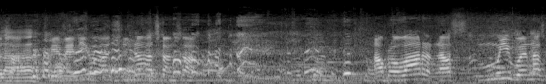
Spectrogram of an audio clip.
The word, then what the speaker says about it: Changsha: Changsha. Sunshine. No, Changsha. Changsha. C-H. C-H. Changsha. Changsha. Changsha. They spell it Changsha with C-H. But we would be probably S-H.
